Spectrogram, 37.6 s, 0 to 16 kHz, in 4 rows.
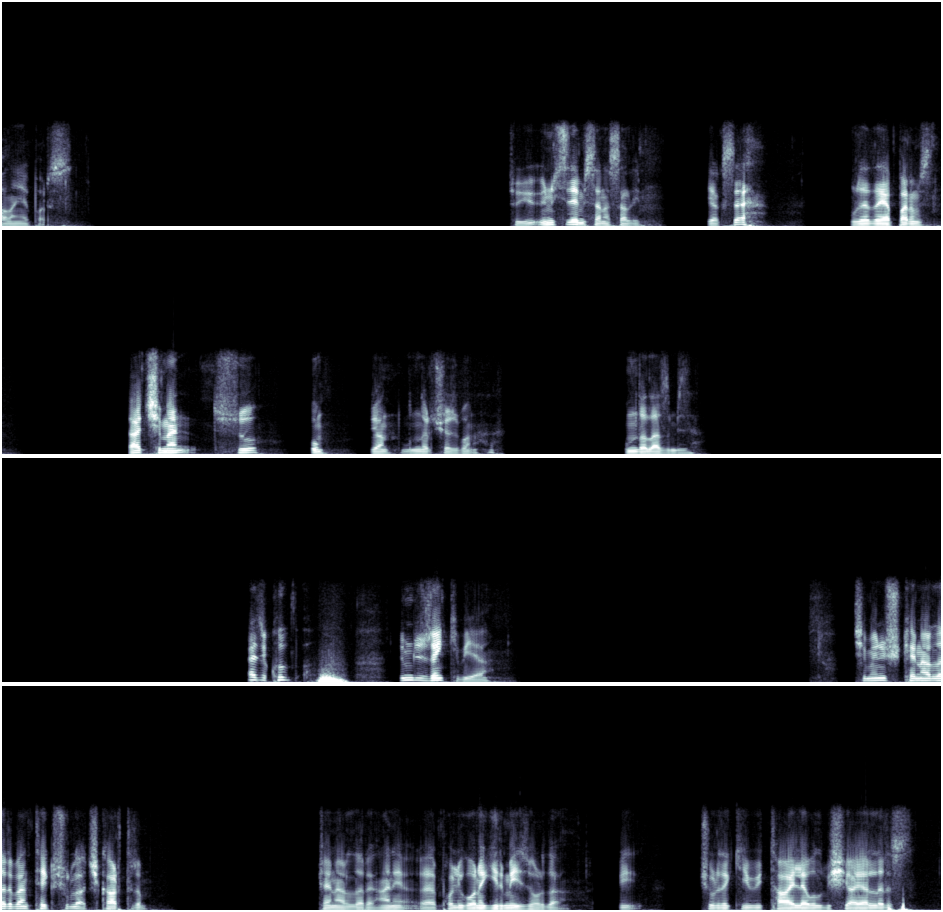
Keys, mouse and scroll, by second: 0.6 shift+middle click, 0.9 scroll up 1, 1.4-4.0 shift+middle drag, 4.0 ctrl+z, 4.2 ctrl+z, 4.7 Tab, 5.7-6.2 scroll down 3, 7.5-7.9 scroll down 2, 7.9 click, 8.2 g, 9.1 shift+middle click, 9.2 scroll up 2, 9.8-11.3 shift+middle drag, 11.3-14.3 scroll down 1.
